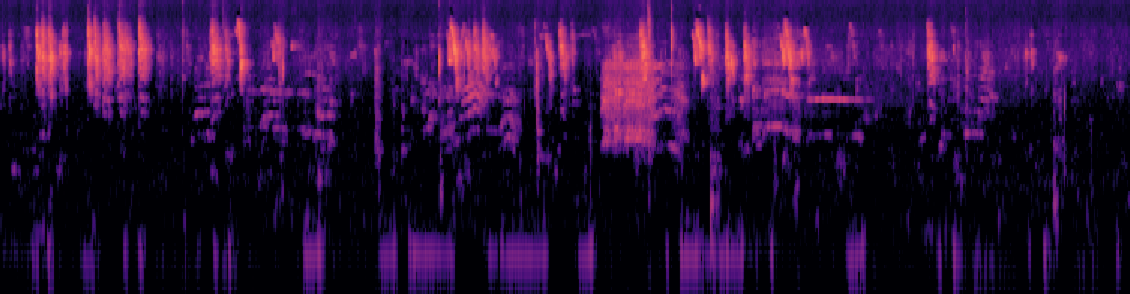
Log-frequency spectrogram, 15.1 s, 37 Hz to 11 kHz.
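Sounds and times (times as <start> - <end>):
chickens clucking: 0.0 - 15.0
rooster crowing: 8.0 - 9.1, 10.0 - 11.5.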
